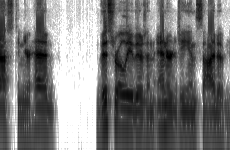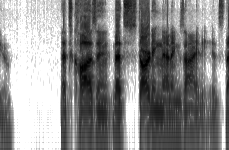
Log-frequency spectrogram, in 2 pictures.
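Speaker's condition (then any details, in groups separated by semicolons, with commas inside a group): No condition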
